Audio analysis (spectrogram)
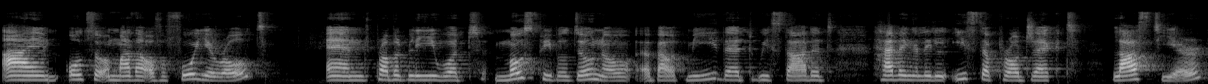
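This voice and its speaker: A woman with a German accent speaks as a podcast guest, in a conversational interview style. Her voice has some creak in it, and the room adds noticeable echo. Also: mid-range voice, fairly bright tone.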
